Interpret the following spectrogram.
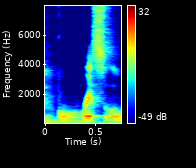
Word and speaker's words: bristle: lately Cameron seems to bristle whenever he does Bristol Bristol Bristol do you know how to pronounce the T no well why not because you just don't isn't Bristol a word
